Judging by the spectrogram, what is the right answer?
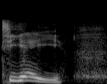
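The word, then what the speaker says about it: Tiéhi: first tasks is to inform you of the pronunciation of one of the Rotherham players so Christ ta is uh how we are going to insist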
